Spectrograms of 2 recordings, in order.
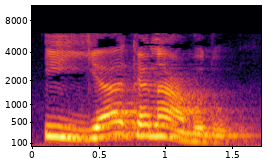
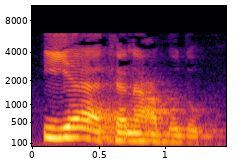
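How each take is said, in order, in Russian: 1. Звук ya удвоен. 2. Звук ya одинарный. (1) "с удвоением буквы «Я»" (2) "А чтец читает его без удвоения"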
